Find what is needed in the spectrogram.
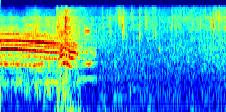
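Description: An animated character's high-pitched, drawn-out scream that sags a little in pitch and cuts off under a second in, followed by a quieter stretch of film soundtrack.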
